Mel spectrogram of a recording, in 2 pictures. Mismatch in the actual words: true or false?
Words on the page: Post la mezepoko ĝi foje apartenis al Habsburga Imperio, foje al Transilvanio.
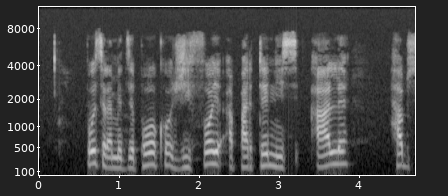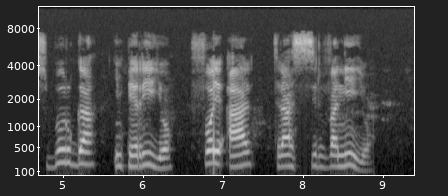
false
